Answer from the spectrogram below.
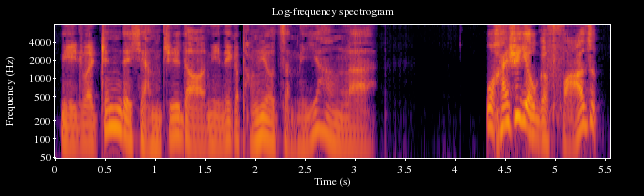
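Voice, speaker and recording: A storyteller voicing a cheeky young male servant who teases and speaks in sly, low asides. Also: big pitch swings, normal speed, husky, no echo, studio quality, heavily acted. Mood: teasing. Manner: teasing, sly, soft asides.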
